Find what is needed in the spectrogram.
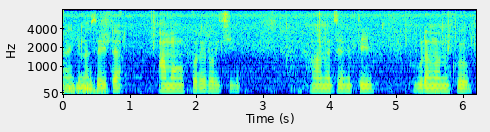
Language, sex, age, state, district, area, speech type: Odia, male, 30-45, Odisha, Nabarangpur, urban, spontaneous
